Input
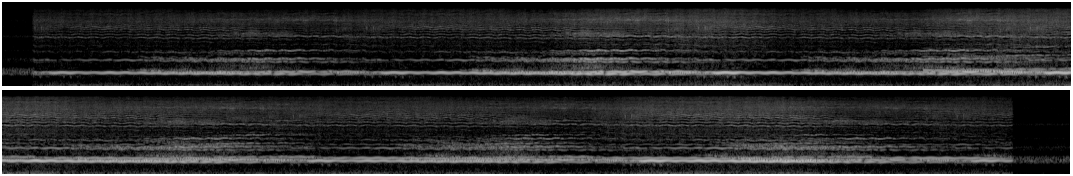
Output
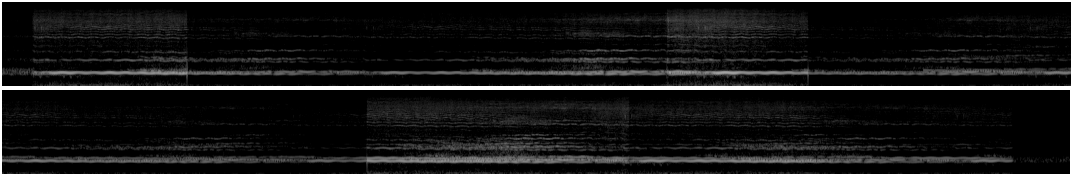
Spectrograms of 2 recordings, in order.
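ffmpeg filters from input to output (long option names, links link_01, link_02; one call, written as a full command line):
ffmpeg -i in.wav -af "asetnsamples=nb_out_samples=441:pad=0,asendcmd='1.85 volume volume -13dB;6.65 volume volume -5dB;8.06 volume volume -17.5dB;14.34 volume volume -5.5dB;16.96 volume volume -13dB',volume=-1.5dB" out.wav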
